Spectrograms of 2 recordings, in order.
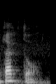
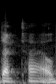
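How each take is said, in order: First: The last syllable sounds like 'tal'. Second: The last syllable sounds like 'tile'. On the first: The speaker calls it right. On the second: The speaker calls it wrong.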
